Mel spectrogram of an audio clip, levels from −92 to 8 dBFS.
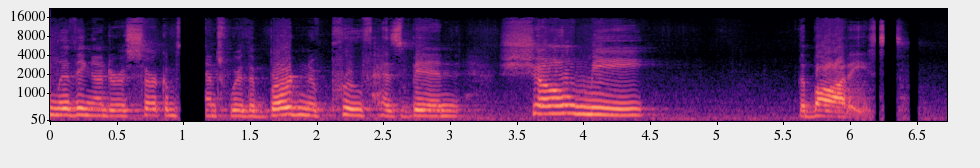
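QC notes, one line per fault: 0.97–1.18 s, digital broadcast dropout: the receiver stopped getting usable frames and muted, with an 8 ms fade into a solid silent hole of about 190 ms, consistent with six lost frames. The waveform drops flat and the spectrogram shows a clean vertical blank band across all frequencies.
6.18–6.52 s, digital broadcast dropout: the same muting, this time in several short holes scattered over 320 ms, the longest 96 ms, each edged by an 8 ms fade. The waveform and spectrogram show a comb of narrow blank columns rather than one gap.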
